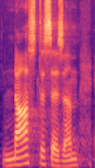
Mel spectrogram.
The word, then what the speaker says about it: Gnosticism: Silent G at the beginning, Gnosticism, and it was prevalent in the, in the time of the early church.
